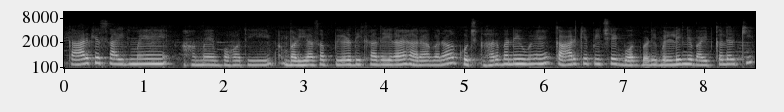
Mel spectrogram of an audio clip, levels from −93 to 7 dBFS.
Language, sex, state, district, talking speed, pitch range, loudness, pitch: Hindi, female, Chhattisgarh, Bastar, 210 wpm, 215-255 Hz, -24 LUFS, 235 Hz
